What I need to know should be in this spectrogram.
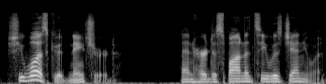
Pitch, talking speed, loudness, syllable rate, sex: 125 Hz, 145 wpm, -20 LUFS, 6.3 syllables/s, male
